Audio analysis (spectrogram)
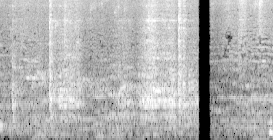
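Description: Food frying in a pan is stirred, producing a continuous sizzle with repeated scraping strokes close up, cut by a brief silent gap.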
